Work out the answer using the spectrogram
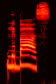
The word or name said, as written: libas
